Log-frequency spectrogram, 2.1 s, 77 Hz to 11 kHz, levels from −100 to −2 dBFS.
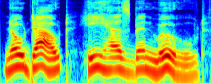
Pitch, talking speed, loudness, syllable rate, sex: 170 Hz, 170 wpm, -16 LUFS, 3.6 syllables/s, female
